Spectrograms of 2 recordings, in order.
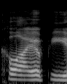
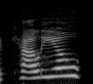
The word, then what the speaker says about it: Calliope: Wow, today I learned it's pronounced Calliope and not Calliope or Calliope. No, there's either way is correct.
